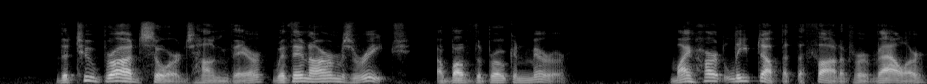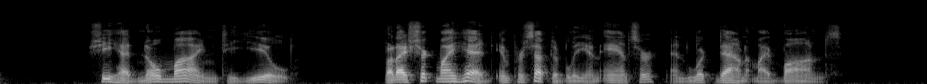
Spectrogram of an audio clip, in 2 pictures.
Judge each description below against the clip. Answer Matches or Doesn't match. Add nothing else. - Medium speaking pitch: Doesn't match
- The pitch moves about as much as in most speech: Doesn't match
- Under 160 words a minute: Matches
